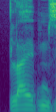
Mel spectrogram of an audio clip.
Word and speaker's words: bleib: Bleiben Sie bitte stehen. – Und nun noch ein Tipp. Am Wortende spricht man das B härter aus. Dann klingt es fast wie ein P.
